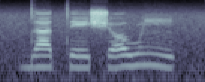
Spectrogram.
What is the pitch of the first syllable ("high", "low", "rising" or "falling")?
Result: low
